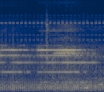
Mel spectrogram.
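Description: A steady, held tone made of several pitches sounding together, with a short break in its lowest pitch about half a second in.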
